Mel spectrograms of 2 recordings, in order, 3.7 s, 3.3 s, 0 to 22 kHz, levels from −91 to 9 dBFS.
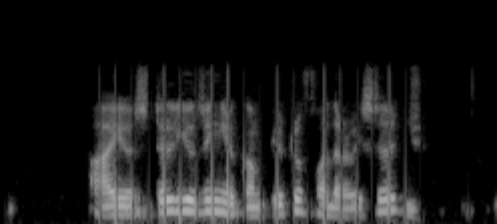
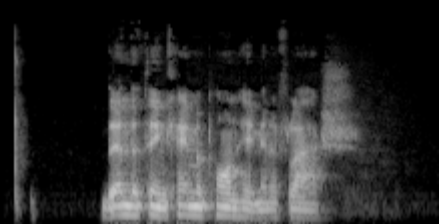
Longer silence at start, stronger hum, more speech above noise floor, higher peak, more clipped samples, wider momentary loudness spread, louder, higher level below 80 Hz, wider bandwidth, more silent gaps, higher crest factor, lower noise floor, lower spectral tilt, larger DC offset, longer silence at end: first, 0.7 s vs 0.1 s; neither; about the same, 55 dB vs 52 dB; second, -14 dBFS vs -2 dBFS; neither; second, 7 LU vs 17 LU; second, -30 LUFS vs -19 LUFS; about the same, -60 dBFS vs -62 dBFS; second, 7.6 kHz vs 13 kHz; neither; about the same, 18 dB vs 20 dB; first, -85 dBFS vs -72 dBFS; first, -7 dB/octave vs -5.5 dB/octave; neither; about the same, 0.6 s vs 0.65 s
